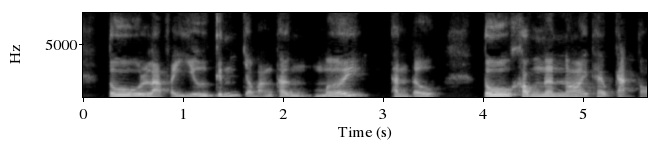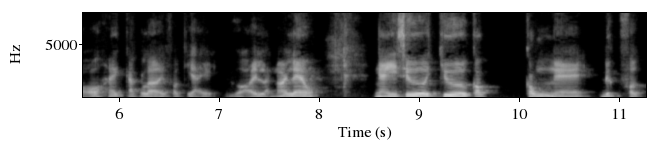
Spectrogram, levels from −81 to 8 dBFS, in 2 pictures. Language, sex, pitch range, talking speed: Vietnamese, male, 105-145 Hz, 185 wpm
